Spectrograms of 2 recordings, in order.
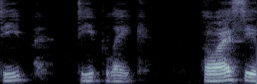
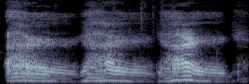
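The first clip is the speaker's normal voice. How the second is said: three drawn-out wordless "arg" barks; barked grunts; much slower than usual. Acted. Richard barks at his parents' talk, wordless drawn-out arg. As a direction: stretch each cry out like an odd bark. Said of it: "barked Richard".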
